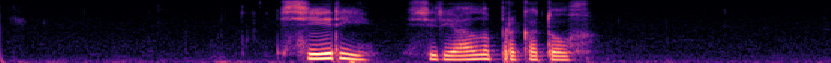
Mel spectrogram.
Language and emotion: Russian, neutral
